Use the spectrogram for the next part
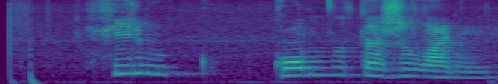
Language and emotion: Russian, neutral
